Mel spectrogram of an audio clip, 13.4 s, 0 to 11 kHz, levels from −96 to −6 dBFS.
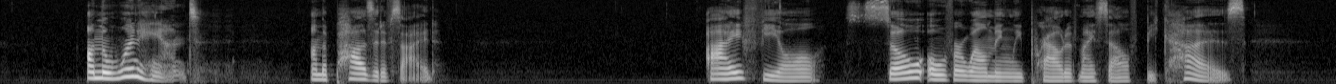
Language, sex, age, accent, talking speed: English, female, 30-49, American, 70 wpm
